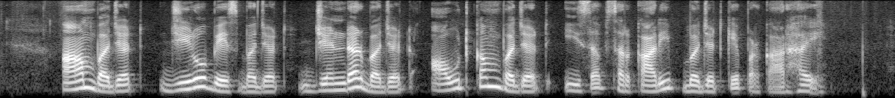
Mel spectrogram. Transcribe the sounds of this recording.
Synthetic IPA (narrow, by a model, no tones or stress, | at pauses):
aːmbəd͡ʒəʈ | d͡ʒiːɾobeːsbəd͡ʒəʈd͡ʒẽɳɖəɾbəd͡ʒəʈaːʊʈkəmbəd͡ʒəʈjiːsəbsəɾkaːɾibɐd͡ʒəʈkepɾəka̰ːɾɦɛɪ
